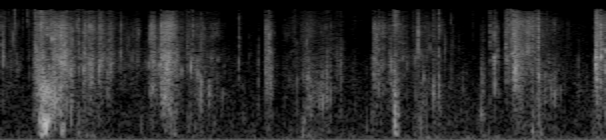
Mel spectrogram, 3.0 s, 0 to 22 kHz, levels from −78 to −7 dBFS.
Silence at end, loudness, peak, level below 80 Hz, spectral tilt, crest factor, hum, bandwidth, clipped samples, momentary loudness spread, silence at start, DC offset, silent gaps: 0 s; -34 LUFS; -8 dBFS; -64 dBFS; -0.5 dB/octave; 26 dB; none; 17 kHz; under 0.1%; 12 LU; 0 s; 0.1%; none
